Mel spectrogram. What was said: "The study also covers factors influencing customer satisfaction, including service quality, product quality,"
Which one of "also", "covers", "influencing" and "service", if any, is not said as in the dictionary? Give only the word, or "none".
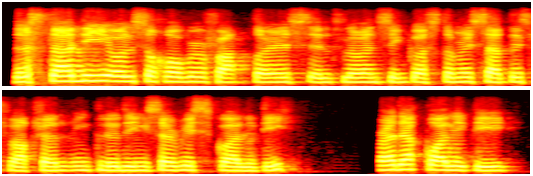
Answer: covers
